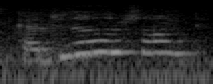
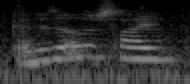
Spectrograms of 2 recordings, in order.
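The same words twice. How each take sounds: First: High, cooing repeat to a dog; sing-song pet talk. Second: Said in the usual way. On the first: Real, not acted. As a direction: lift it into a cutesy pet voice.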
